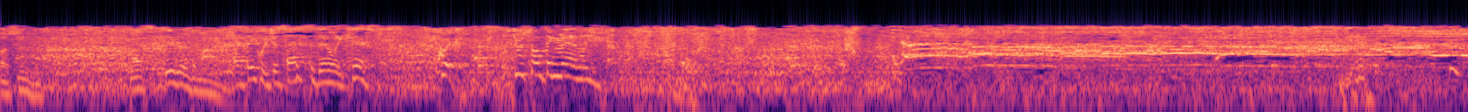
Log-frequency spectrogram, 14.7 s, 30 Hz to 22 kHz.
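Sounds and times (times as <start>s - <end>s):
noisy crowd-like background: 0.0s - 14.6s
speech: 2.7s - 9.5s
man screaming in a candy bar commercial: 9.0s - 14.6s.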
